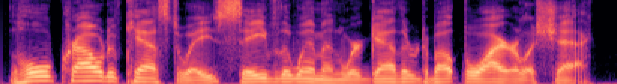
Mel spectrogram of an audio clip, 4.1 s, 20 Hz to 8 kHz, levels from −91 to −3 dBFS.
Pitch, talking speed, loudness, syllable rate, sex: 115 Hz, 205 wpm, -18 LUFS, 6.2 syllables/s, male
